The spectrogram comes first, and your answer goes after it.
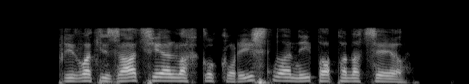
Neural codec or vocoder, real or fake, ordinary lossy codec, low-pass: codec, 44.1 kHz, 2.6 kbps, SNAC; fake; none; 5.4 kHz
